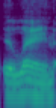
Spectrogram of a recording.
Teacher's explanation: When you say Elaine aloud, the emphasis is on the second syllable. So I might indicate the stressed and unstressed syllable by saying you slash or unstressed stressed.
